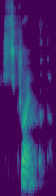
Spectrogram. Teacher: I always say strength with a g that almost sounds like a k at the back of my throat. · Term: g sound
